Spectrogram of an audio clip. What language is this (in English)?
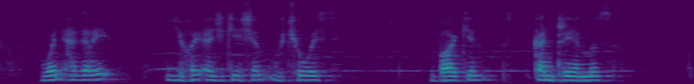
Kashmiri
